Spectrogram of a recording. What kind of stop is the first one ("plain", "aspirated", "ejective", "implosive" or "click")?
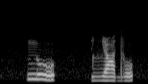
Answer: plain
